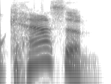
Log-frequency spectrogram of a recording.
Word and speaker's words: Chasm: past the name Lads I'm sorry how you spell that c hm oh Chasm Chasm yep okay that's that's better because jasm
